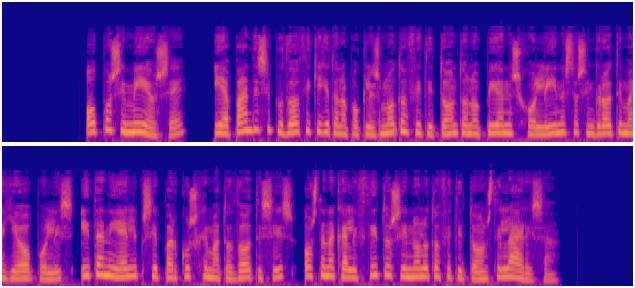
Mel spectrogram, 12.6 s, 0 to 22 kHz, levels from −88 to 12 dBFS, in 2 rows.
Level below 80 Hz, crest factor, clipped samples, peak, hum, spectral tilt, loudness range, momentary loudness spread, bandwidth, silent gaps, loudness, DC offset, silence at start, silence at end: -58 dBFS; 16 dB; under 0.1%; -8 dBFS; none; -4.5 dB/octave; 1 LU; 5 LU; 11.5 kHz; 1.88-2.10 s; -24 LUFS; under 0.1%; 0.85 s; 0.75 s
